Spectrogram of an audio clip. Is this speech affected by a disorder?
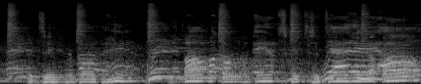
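No.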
